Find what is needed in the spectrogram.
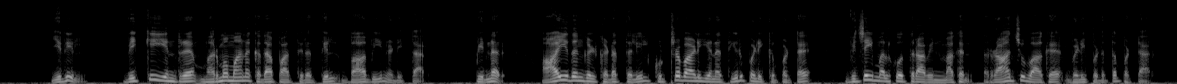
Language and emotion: Tamil, neutral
